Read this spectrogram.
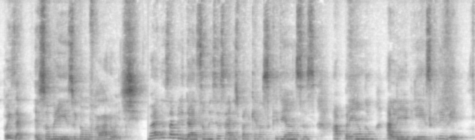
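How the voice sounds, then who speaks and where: High-voiced Brazilian woman explaining patiently. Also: steady tone, moderate pace, mellow, reverberant. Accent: Brazilian Portuguese. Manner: clear, patient, step-by-step explaining. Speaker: literacy educator. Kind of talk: explanatory talk to parents.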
